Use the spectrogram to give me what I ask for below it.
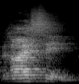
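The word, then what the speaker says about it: dreizehn: और यहां पे आप पहले 3 की आवाज निकालेंगे डगाए, और उसके बाद आप सेन की आवाज निकालेंगे सेन, तो ये बन जाएगा डगाए सेन, डगाए सेन।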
